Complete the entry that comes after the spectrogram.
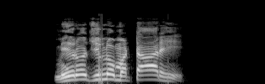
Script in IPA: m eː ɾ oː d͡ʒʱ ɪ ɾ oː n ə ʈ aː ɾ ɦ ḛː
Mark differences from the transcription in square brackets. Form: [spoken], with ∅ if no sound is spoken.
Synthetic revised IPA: m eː ɾ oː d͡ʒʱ ɪ [l] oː [m] ə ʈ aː ɾ ɦ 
